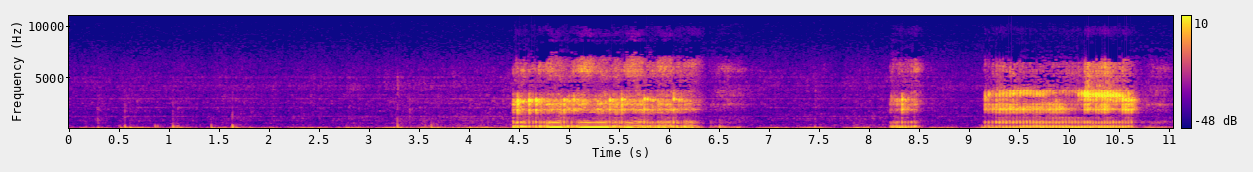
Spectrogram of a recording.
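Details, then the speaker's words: Sleeping dog gives loud, rattling, drawn-out snores with quieter breathing and low background rumble between them; heavy snoring. "I think he needs a CPAP"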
